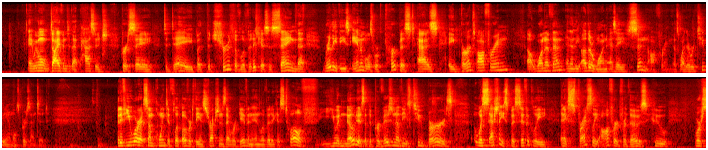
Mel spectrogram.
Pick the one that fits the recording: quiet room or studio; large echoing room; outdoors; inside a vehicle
large echoing room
